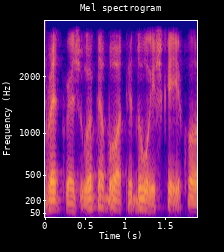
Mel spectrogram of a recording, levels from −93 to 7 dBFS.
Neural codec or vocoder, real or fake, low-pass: codec, 24 kHz, 0.9 kbps, WavTokenizer, small release; fake; 3.6 kHz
